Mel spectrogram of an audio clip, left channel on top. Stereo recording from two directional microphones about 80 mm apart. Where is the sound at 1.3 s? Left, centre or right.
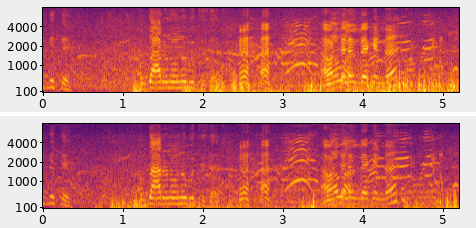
Right.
